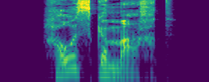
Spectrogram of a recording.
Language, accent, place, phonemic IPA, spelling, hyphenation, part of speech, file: German, Germany, Berlin, /ˈhaʊ̯sɡəˌmaxt/, hausgemacht, haus‧ge‧macht, adjective, De-hausgemacht.ogg
- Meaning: homemade, home-made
